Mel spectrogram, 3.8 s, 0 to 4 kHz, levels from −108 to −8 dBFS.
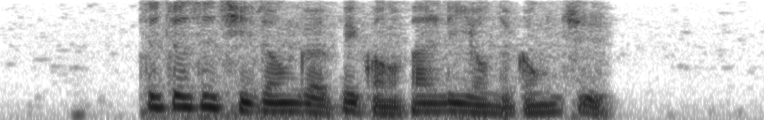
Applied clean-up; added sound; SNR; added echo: none; none; none; none.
